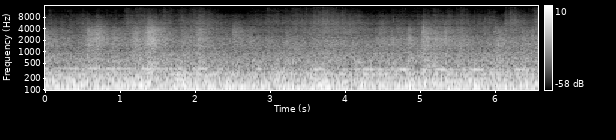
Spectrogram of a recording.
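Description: Cabin noise of a moving monorail car: a steady low rumble from the running gear, with a faint humming tone from the drive that comes and goes and soft hissing swells.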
